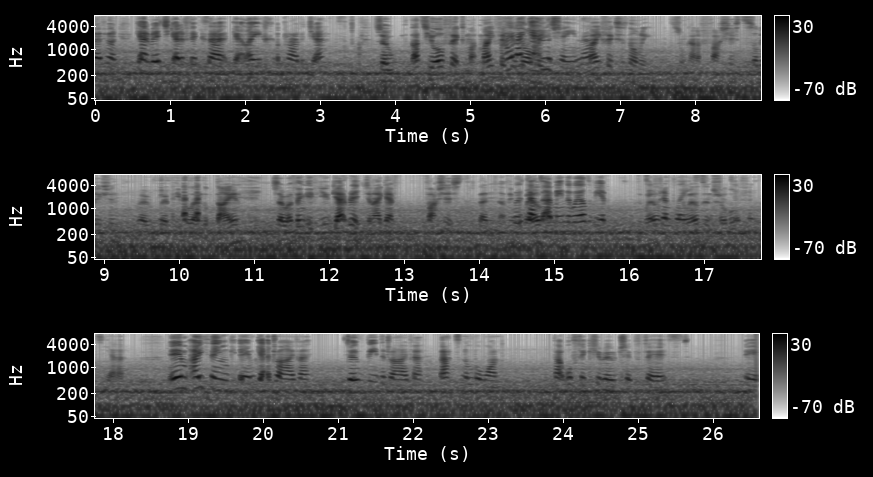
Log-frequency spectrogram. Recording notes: We recorded this episode on the way to a gig so it seemed like the perfect time to discuss roadtrips.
